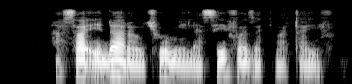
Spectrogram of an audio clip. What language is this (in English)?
Swahili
